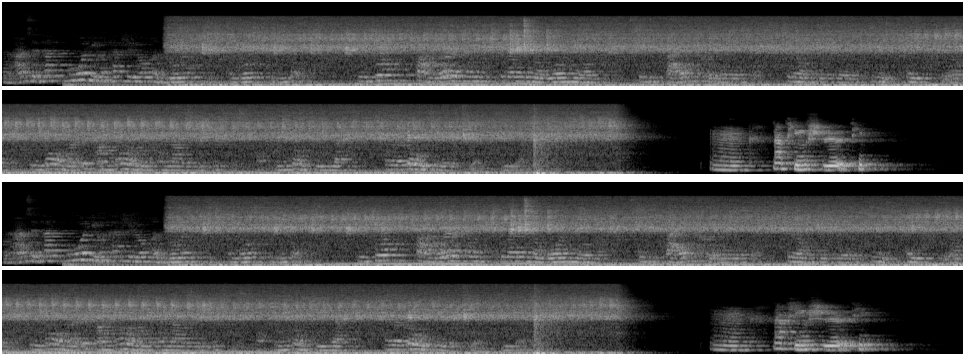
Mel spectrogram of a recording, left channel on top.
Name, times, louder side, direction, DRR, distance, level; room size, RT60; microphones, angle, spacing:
voice 1, 0.0-3.1 3.5-15.0, equal, 30° right, -8 dB, 1.0 m, -32 dB
sound 1, 0.6-14.6, right 2 dB, 75° right, 0.4 m, -36 dB
sound 2, 1.6-15.8, equal, 60° left, 0.8 m, -24 dB
voice 2, 16.7-18.2, left 3 dB, 45° left, 3 dB, 0.3 m, -24 dB
2.4 x 2.0 x 2.6 m, 0.90 s
head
